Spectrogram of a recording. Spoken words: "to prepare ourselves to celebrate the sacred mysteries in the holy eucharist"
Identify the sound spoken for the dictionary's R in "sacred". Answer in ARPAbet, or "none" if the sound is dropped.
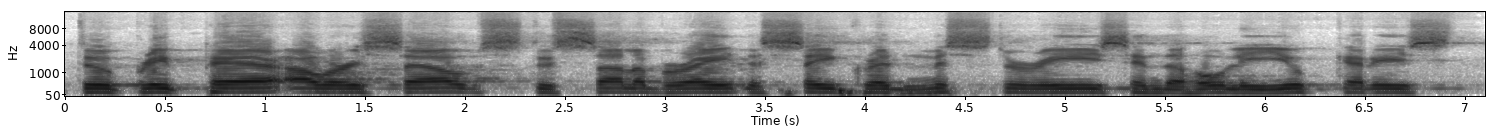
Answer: R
